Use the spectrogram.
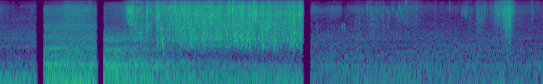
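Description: Muddy wild vegetables being washed in water outdoors in the mountains, a close, busy splashing and trickling with a louder sloshing stretch in the middle, broken by brief cuts, then softer dribbling.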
